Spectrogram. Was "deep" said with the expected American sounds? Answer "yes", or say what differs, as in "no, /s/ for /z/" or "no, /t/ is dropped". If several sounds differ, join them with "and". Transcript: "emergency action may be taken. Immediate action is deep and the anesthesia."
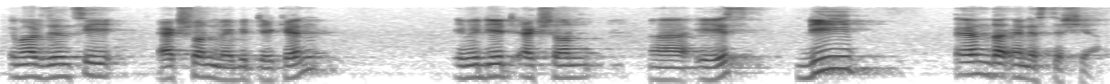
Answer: no, /p/ is dropped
